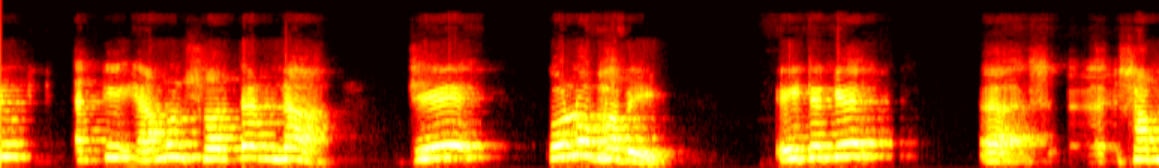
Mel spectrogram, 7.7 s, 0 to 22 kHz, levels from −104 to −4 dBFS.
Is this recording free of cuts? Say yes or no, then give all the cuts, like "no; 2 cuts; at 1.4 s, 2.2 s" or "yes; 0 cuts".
yes; 0 cuts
